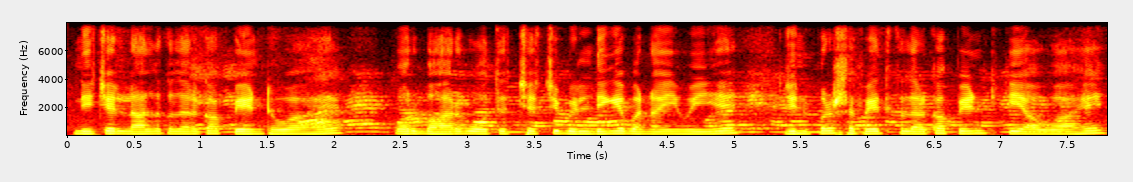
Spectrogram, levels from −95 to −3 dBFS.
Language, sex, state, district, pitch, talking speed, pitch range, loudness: Hindi, male, Haryana, Rohtak, 150 Hz, 190 wpm, 140-165 Hz, -18 LUFS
